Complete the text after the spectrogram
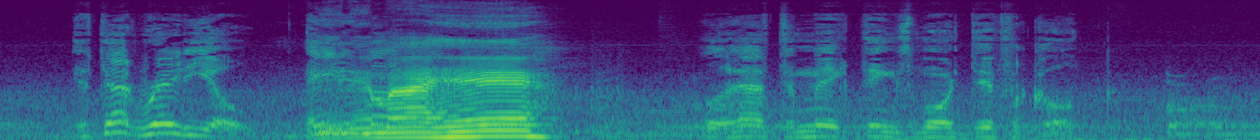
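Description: A man speaks in a low, threatening voice.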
